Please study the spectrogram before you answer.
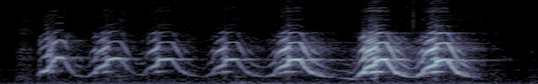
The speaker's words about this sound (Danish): Ja, det er selvfølgelig menneskets allerbedste ven. For det er der ren idyl at leve sammen med menneskets bedste ven. Hunden, vi elsker den alle sammen.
